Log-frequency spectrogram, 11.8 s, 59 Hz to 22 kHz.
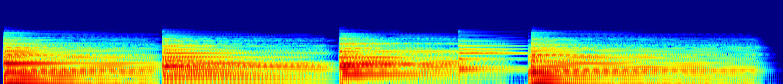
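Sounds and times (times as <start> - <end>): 
grand piano with ivory keys: 0.0 - 11.7.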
